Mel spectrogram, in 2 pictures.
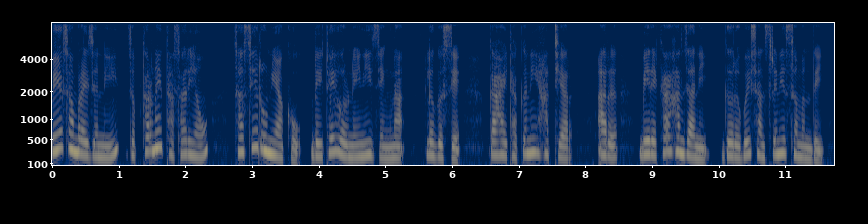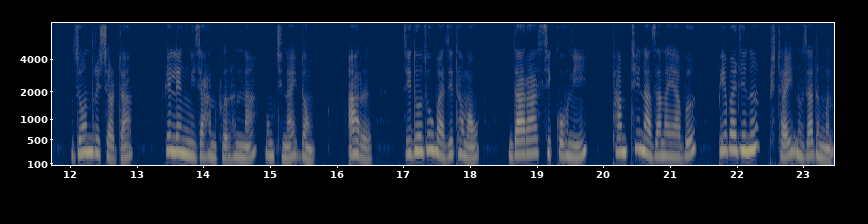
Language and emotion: Bodo, neutral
